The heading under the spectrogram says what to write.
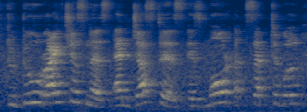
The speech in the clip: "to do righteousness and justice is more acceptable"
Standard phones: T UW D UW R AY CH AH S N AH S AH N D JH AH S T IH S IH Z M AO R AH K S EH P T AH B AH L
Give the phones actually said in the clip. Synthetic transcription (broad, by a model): T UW D UW R AY CH AH S N AH S AH N D JH AH S T IH S IH Z M AO R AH K S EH P T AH B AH L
